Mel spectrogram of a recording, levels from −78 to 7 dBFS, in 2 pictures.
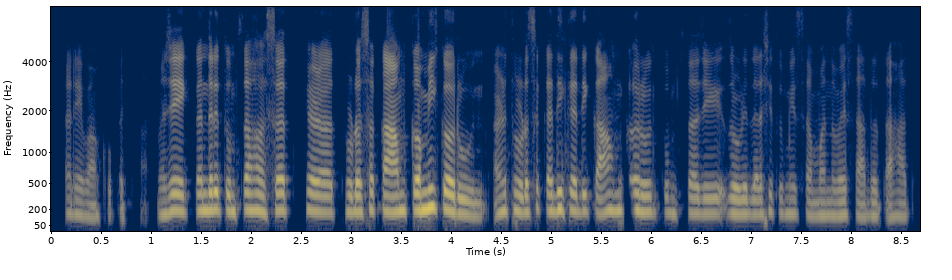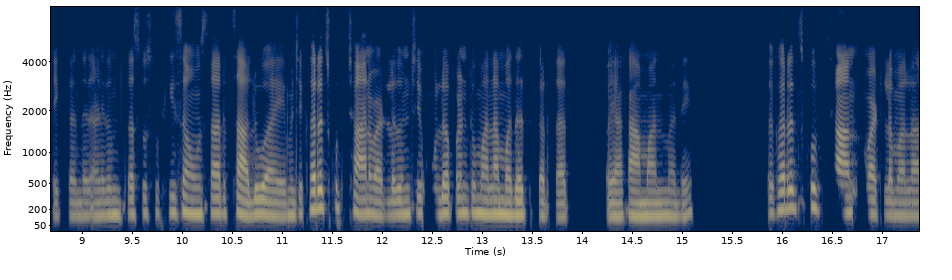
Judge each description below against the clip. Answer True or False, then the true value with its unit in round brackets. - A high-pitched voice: False (155 Hz)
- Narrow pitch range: False (3.8 semitones)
